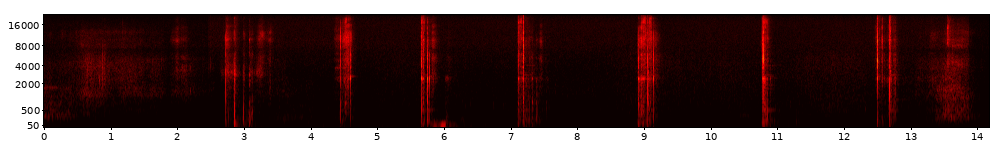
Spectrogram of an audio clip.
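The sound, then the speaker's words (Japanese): A Surface Pen stylus clicking: a series of sharp, bright, clattering clicks spaced one to two seconds apart over a quiet background, with no talk. “あまりいい音出なかった。今のはサーフェイスペン。”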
